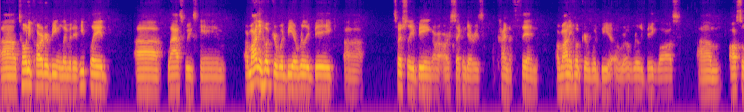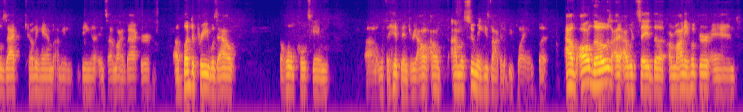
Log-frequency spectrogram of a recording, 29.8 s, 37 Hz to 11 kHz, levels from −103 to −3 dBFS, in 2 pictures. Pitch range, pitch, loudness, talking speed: 110-125 Hz, 115 Hz, -23 LUFS, 170 wpm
